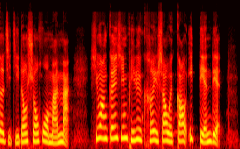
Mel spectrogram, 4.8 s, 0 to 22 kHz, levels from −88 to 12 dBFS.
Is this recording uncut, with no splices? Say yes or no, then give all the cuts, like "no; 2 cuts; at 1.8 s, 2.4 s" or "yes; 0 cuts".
yes; 0 cuts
